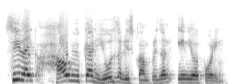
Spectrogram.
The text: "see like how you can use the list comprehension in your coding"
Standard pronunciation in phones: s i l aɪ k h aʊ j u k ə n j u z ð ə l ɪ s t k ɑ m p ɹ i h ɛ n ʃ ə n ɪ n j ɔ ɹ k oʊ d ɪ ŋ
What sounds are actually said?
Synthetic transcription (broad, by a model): s i l aɪ k h aʊ j u k ə n j u z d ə l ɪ s t k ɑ m p i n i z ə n ɪ n j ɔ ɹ k oʊ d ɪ ŋ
